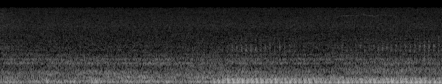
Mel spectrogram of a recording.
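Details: A cuddling cheetah purrs, a soft low vibration at first that grows into a stronger, steady rhythmic rumble after about two seconds.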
